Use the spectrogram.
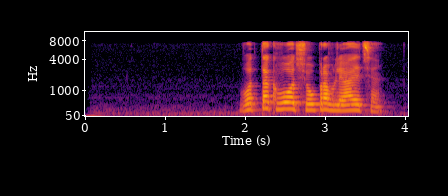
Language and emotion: Russian, neutral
